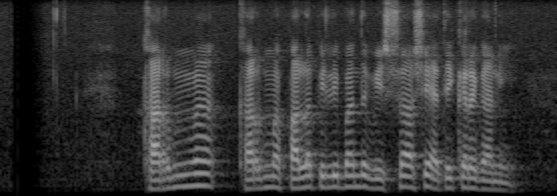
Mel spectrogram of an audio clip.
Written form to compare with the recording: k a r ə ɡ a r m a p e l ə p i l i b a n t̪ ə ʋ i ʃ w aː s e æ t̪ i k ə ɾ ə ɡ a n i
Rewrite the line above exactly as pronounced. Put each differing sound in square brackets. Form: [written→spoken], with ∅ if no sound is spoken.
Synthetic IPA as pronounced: k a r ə [ɡ→k] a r m [a→ə] p [e→a] l ə p i l i b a n [t̪→d̪] ə ʋ i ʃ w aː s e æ t̪ i k ə ɾ ə ɡ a n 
